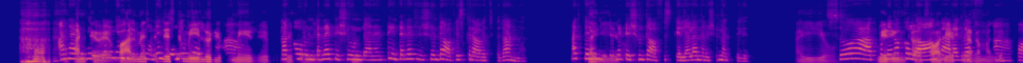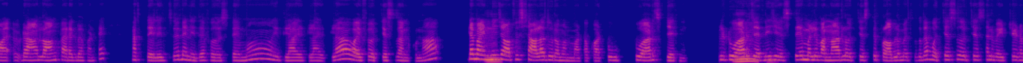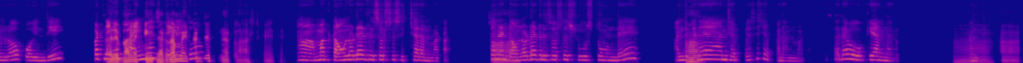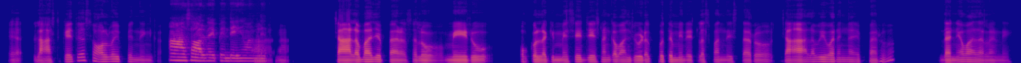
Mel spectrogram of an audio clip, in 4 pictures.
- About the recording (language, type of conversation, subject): Telugu, podcast, ఒకరు మీ సందేశాన్ని చూసి కూడా వెంటనే జవాబు ఇవ్వకపోతే మీరు ఎలా భావిస్తారు?
- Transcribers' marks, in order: chuckle; in English: "జెన్యూన్‌గా"; in English: "రి రిప్లై"; in English: "ఇంటర్నెట్ ఇష్యూ"; in English: "ఇంటర్నెట్ ఇష్యూ"; in English: "ఆఫీస్‌కి"; in English: "ఇంటర్నెట్ ఇష్యూ"; in English: "ఆఫీస్‌కెళ్ళాలన్న"; in English: "సో"; in English: "సారీ"; in English: "లాంగ్ పారాగ్రాఫ్"; in English: "లాంగ్"; in English: "ఫస్ట్"; in English: "వైఫై"; in English: "ఆఫీస్"; in English: "టూ టూ అవర్స్ జర్నీ"; in English: "టూ అవర్స్ జర్నీ"; in English: "వన్ అవర్‌లో"; in English: "వెయిట్"; in English: "బట్"; in English: "వేస్ట్"; in English: "లాస్ట్‌కయితే"; in English: "డౌన్‌లోడెడ్"; in English: "సో"; in English: "డౌన్‌లోడెడ్ రిసోర్సెస్"; in English: "యాహ్! లాస్ట్‌కయితే"; in English: "మెసేజ్"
